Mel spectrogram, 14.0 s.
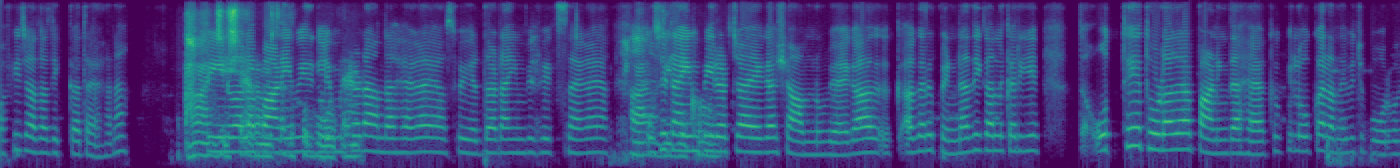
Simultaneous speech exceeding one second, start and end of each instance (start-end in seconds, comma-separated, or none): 2.0-3.5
